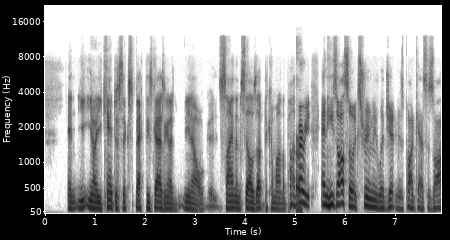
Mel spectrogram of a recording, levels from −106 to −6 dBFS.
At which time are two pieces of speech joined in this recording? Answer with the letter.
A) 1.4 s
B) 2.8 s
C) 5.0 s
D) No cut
C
